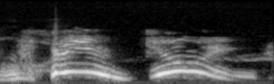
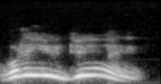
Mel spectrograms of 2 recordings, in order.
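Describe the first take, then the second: First: High, slow, drawn-out mock disbelief; astonished question, acted out slowly; bewildered dad, imitated. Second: High-pitched mock demand; exasperated repeated question, acted out; insistent dad, imitated. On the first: Dad waking her, retold. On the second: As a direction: imitate a baffled dad pressing for an answer.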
